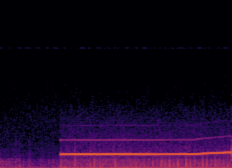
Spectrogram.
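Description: A steady, high pure tone starts about half a second in and holds one pitch: the sound wave being played at a glass goblet to find the pitch that will shatter it.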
